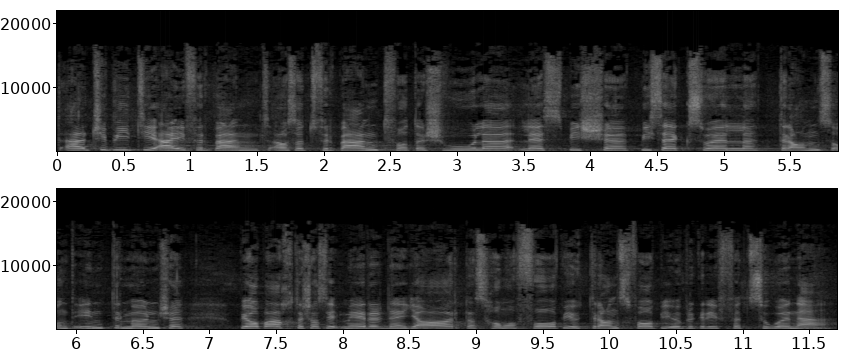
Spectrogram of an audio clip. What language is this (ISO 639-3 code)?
gsw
